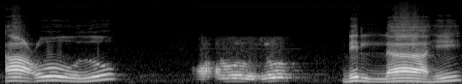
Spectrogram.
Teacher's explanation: تو حمزہ جو ہے وہ بالکل شروع سے ادا ہو جاتا ہے، حمزہ اور ہا حلق کے آخری حصے سے. اعوذ، جی اعوذ اعوذ باللہ، باللہ باللہی نہیں.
